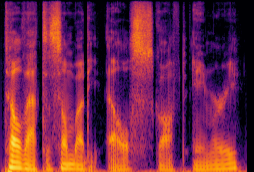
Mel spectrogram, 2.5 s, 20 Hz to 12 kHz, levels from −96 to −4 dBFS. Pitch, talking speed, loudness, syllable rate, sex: 80 Hz, 165 wpm, -21 LUFS, 6.1 syllables/s, male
